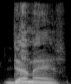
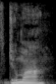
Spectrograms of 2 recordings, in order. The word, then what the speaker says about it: Dumas: I personally always laugh at the guy who mispronounced Alexandra Dumas' name, and I start giggling. – Dumbass. – Yeah, Dumas. Yeah. Dumas uh, uh, the characters in Shawshank, every everybody's perfect in Shawshank.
